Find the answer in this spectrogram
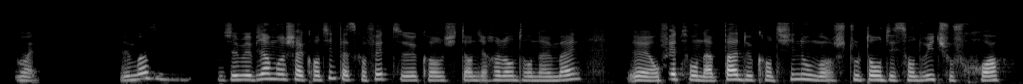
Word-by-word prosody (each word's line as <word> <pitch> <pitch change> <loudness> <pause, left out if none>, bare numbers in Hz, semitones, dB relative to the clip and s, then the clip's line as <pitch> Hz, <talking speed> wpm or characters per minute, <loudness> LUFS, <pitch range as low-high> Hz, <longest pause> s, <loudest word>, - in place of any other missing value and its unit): Ouais, - - -5 0.8
mais 190 - -2
moi 245 +7 +3
j 270 -4 -9 0.5
j'aimais 210 +2 +2
bien 250 +5 +3
manger 235 -2 0
à - - +5
la - - -2
cantine 205 +8 -2
parce 215 -1 -2
qu'en 200 - -5
fait, 235 +4 -2
heu, 190 0 0
quand 190 0 -2
j'étais 185 +1 -7
en 190 0 -1
Irlande, 195 0 -1
en 185 0 -2
Allemagne 200 +8 +1 0.5
et 190 -1 +3
en 175 +1 +1
fait, 240 +5 +2
on 205 -2 +4
a 175 - +4
pas 225 +6 +6
de 210 - -1
cantine. 200 +5 -4
On 225 - +1
mange 185 -2 -2
tout 215 - -2
le - - -9
temps 205 -1 +5
des 195 - -2
sandwichs 200 +3 -2
ou 190 - -3
froid. 195 +2 +1
200 Hz, 215 wpm, -27 LUFS, 190-225 Hz, 0.8 s, pas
